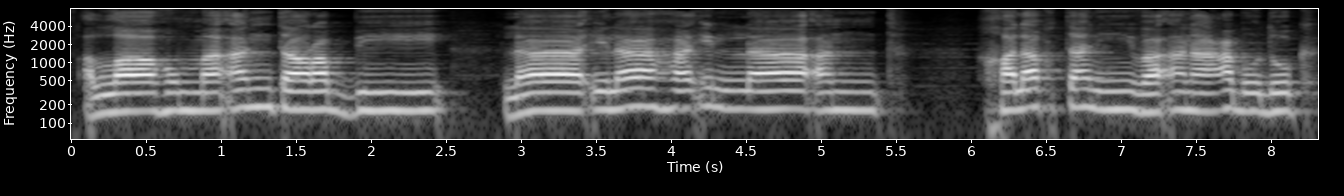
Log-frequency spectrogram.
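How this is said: It is recited with breath pauses between phrases.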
